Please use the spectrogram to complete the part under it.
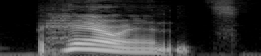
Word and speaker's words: parent: P-A-R-E-N-T. Y aquí lo más importante es pronunciar la R suavecita y la T final. Parent, y obvio meterle pa a la p, ¿ok? Parent, parent, parent.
